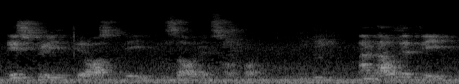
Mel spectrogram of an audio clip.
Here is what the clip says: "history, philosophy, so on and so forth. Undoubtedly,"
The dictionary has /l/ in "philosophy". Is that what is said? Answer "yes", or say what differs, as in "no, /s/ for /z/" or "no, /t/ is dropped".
no, /l/ is dropped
